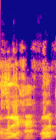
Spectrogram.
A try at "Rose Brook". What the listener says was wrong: Brook. You don't say roses, it says a rose. No S on the end of it. We called it roses, but it says Rose Brook.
